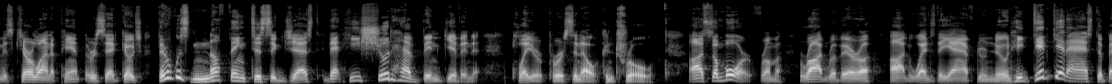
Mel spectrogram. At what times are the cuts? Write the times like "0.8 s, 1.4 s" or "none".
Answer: none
